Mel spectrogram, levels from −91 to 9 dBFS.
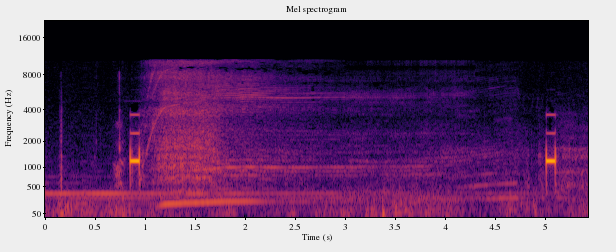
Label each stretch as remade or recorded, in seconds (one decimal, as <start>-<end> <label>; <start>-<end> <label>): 0.0-3.0 recorded; 3.0-4.3 remade; 4.3-5.4 recorded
